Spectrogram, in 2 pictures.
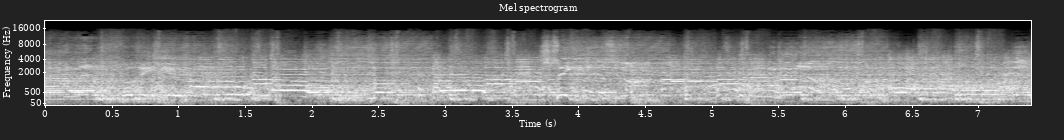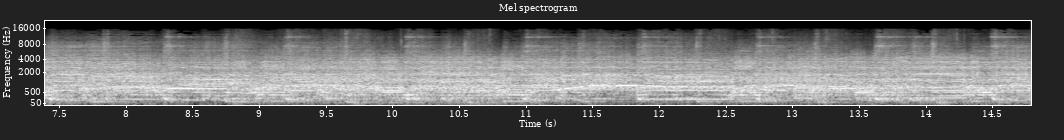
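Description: Blues-rock band playing live in an arena: electric guitars over a steady drum beat, loud and continuous, heard from the audience.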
